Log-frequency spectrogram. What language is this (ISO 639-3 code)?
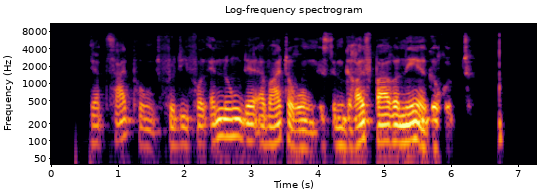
deu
